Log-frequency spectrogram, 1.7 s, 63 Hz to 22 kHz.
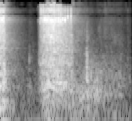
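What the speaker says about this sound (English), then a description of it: "I'll go around in with the ratchet and really crank them down and tighten them up." A hand ratchet cranks down the hub bolts on an Infiniti Q50 wheel during a DIY wheel bearing job, giving two short, close bursts of crisp clicking with a brief pause between them.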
